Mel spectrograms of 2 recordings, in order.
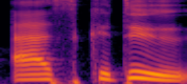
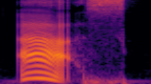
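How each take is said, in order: First: The final ending is clearly released. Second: The final ending is clipped and tense. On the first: The speaker calls it wrong. "asked 이런 느낌이 아니고" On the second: The speaker calls it right. "ask 약간 쌍디의 끝 소리가 나요"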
